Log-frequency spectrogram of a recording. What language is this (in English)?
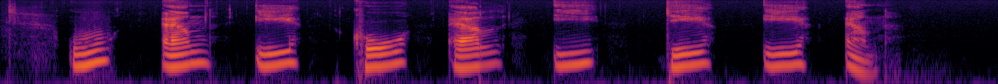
Swedish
